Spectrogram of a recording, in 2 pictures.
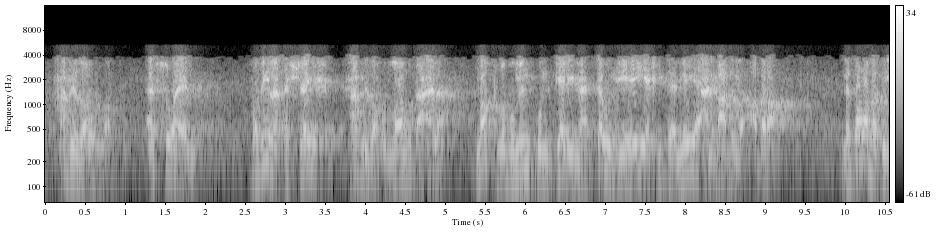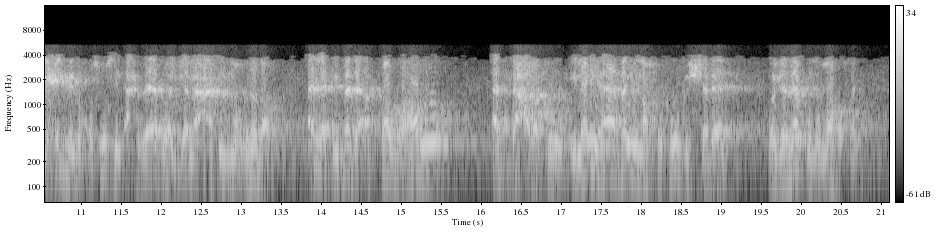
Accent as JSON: {"language": "Arabic", "country": "Egypt", "said": "احنا مصريين بس بنقول كلمه ايه الحق باذن الله تبارك وتعالى"}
